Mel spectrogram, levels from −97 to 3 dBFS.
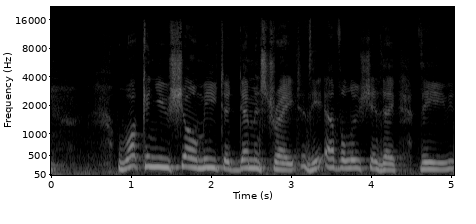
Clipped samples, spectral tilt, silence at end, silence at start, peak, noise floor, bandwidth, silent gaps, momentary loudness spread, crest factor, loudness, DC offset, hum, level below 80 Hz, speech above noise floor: under 0.1%; -6.5 dB/octave; 0 s; 0 s; -38 dBFS; -70 dBFS; 16.5 kHz; none; 6 LU; 10 dB; -48 LUFS; under 0.1%; none; -76 dBFS; 23 dB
